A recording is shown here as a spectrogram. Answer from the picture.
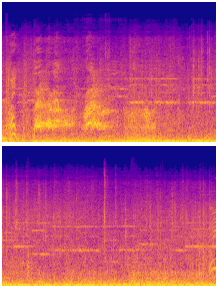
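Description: A dog barking about four times in the first three seconds, over a steady low rumble of wind and tyre noise from a bicycle riding a dirt road.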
